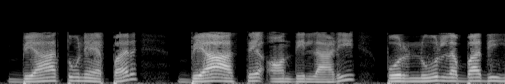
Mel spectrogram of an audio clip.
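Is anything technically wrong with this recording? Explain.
Yes. Throughout the speech, the sound is dull and smeared, with nothing above 4.5 kHz and a warbling, fizzy texture on sibilants. This is likely heavy AAC compression: the encoder drops the upper band and coarsely quantises what remains, which fits a bitrate around 16 kbps.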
